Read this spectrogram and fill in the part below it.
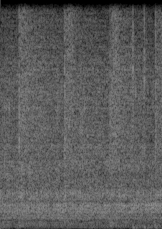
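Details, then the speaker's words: Older laptop running boot repair: steady loud whooshing roar, no rhythm or clicking; cooling fan running flat out, owner fears overheating and plans to inspect the fan, cause unconfirmed. "hopefully this works because I don't want this fan to be on that much longer I don't want this computer overheating or"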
